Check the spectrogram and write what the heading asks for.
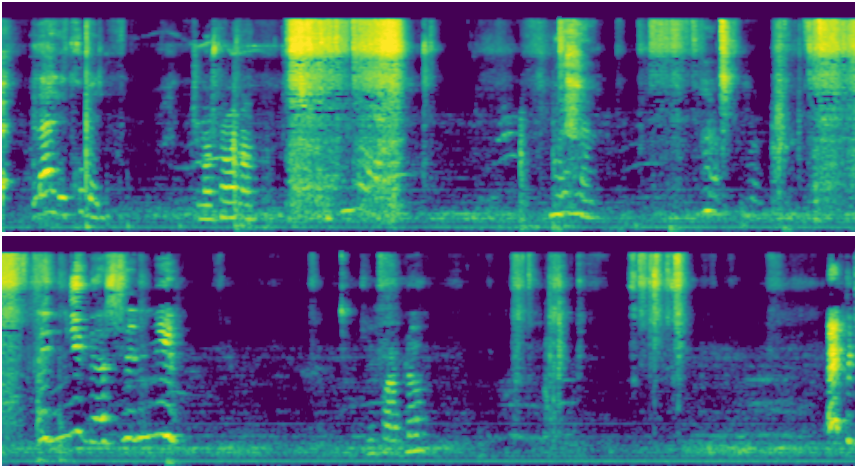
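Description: Children's voices talking in short snatches over a steady low hum. There are two brief bursts of noise, one about three seconds in and one about eight seconds in.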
